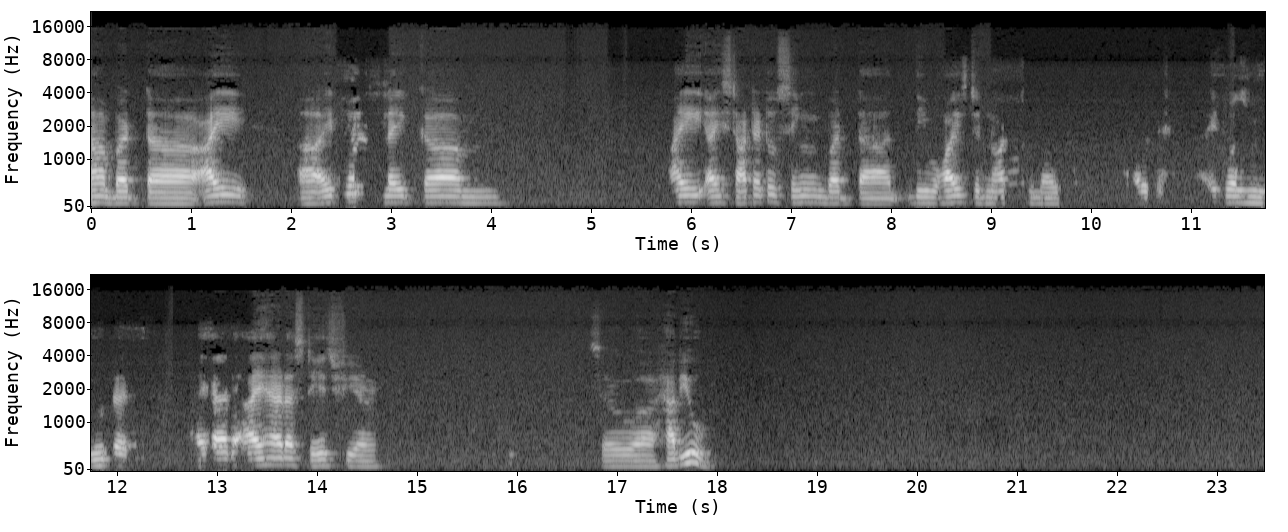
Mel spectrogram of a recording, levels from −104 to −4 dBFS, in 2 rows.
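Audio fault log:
2.49 to 13.37 s, speech suppressed in double talk: the speech sinks at 2.49–2.95, 5.76–5.86, 9.07–9.7, 10.38–12.17 and 12.68–13.37 s. The drops range from about 10 dB to about 20 dB, and the longest stretch lasts around a second and a half. The likely cause is the echo canceller mistaking simultaneous talk from both ends for loudspeaker echo and turning the wanted speech down along with it.
9.19 to 12.28 s, other side's voice leaking through: faint scraps of a second voice surface at 9.19–9.28 s and again at 12.24–12.28 s. They sit roughly 25 dB and 40 dB below the main speech. These are likely fragments of the far end's audio that the loudspeaker played into the microphone and that the echo canceller failed to subtract completely, so short residues slip past it.
9.98 to 10.1 s, background gated by the echo canceller: the room sound briefly dips by about 6 dB for around a tenth of a second, then returns. 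With the loudspeaker active, the canceller clamped the microphone level hard to keep out echo and then released it. The ambience therefore ducks and recovers in a short pump.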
